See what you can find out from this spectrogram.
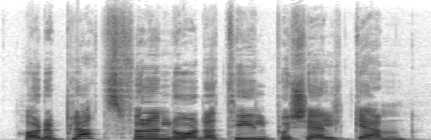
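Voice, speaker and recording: A woman's voice: sits high, no echo, studio quality, voice pushed up. A woman reading the part of a cheerful, friendly shopkeeper woman who calls out with raised voice. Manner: bright, calling out, cheerful.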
